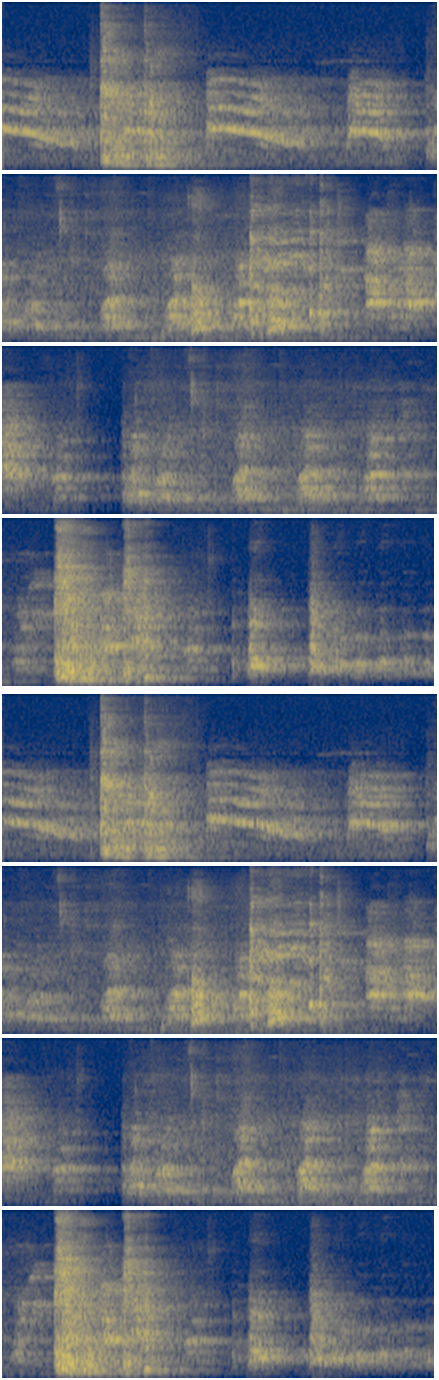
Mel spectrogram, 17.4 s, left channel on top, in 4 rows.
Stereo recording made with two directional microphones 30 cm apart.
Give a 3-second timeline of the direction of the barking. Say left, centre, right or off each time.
left, left, left, centre, right, left.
